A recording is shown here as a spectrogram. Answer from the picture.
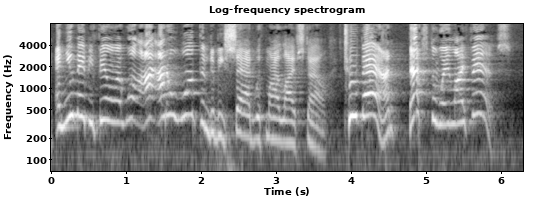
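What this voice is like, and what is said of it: Upset, agitated speaking voice. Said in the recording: “I sound upset, I'm upset.”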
